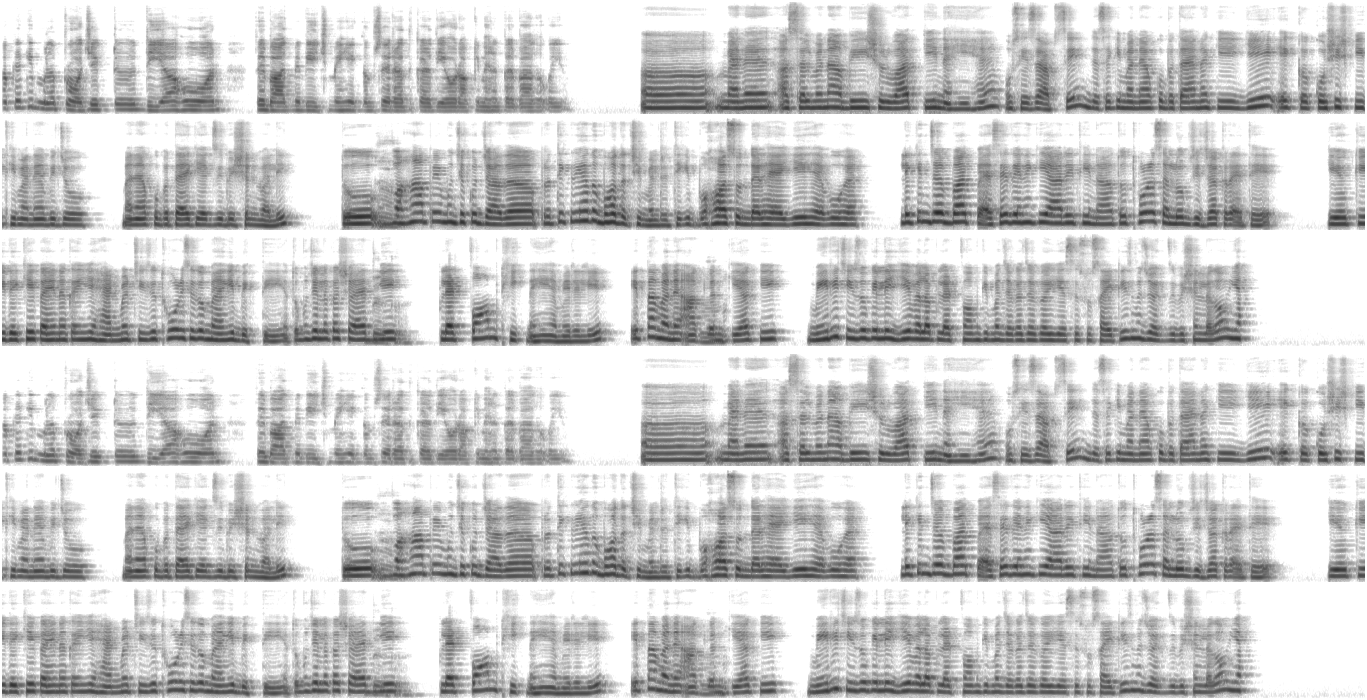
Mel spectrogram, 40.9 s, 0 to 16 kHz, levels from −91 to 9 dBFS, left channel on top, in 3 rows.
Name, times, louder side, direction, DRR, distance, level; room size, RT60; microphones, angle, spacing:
voice 1, 0.0-2.2 2.5-5.7 17.4-17.7 30.9-31.3 34.2-34.6, left 4 dB, 40° left, 0.8 m, -32 dB
voice 2, 6.4-14.5 14.8-16.5 17.0-22.2 22.6-26.3 26.9-31.2 31.6-33.3 33.5-35.0 35.3-39.6, left 3 dB, 20° left, 0.4 m, -20 dB
11.5 x 4.4 x 3.4 m
head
